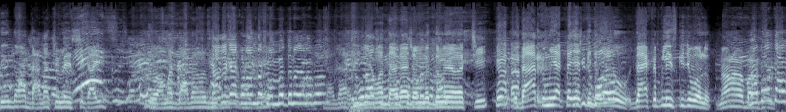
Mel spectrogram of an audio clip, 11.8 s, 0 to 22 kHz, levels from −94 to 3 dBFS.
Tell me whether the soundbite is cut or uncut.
uncut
